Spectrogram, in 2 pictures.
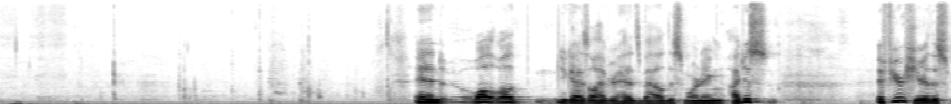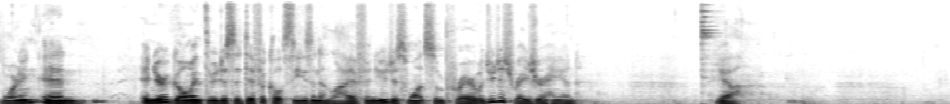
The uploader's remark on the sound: Preached at Emmaus Church.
